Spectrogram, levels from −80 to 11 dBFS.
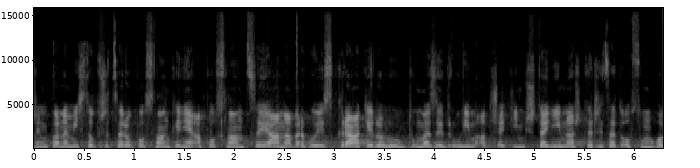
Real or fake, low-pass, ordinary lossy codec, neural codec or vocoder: fake; 14.4 kHz; Opus, 24 kbps; vocoder, 44.1 kHz, 128 mel bands every 256 samples, BigVGAN v2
